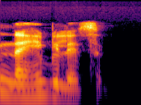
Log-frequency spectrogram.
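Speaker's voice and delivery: normal talking voice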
